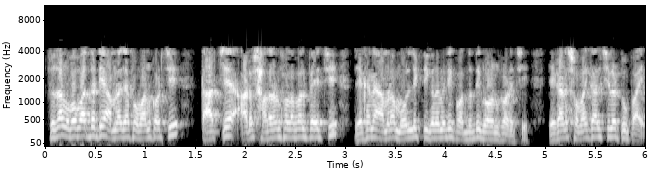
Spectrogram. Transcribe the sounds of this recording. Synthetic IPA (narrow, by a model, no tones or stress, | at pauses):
ʃud̪oɾŋupobad̪ʱːoʈiamɾad͡ʑapɾomankoɾt͡ɕʰit̪aɾt͡ɕeʔa̰ɽoʃad̪aɾonfʰɔlofalpeet͡ɕʰid͡ʑekʰaneamɾamolːik̚t̪ikonomiʈ̪ik̚pɔd̪ʱːot̪̬iɡɾoɦonkoɾet͡ɕʰḭd͡ʑekʰaneʃɔmɔjkalt͡ɕʰiloʈupa̰j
